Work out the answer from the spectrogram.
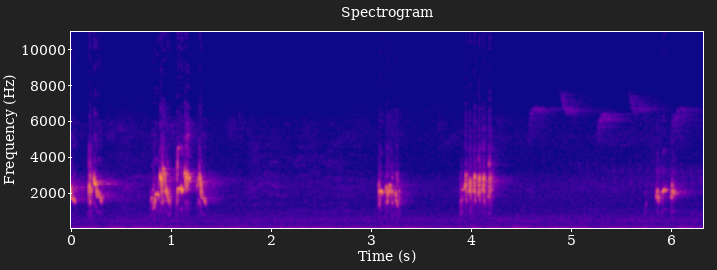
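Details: A female yellow-vented bulbul summons a male in a lure recording, "ngeriwik ropel" chatter; scattered bursts of harsh, bubbly chirps and short rattles at irregular intervals, with a faint high thin whistle in the background.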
